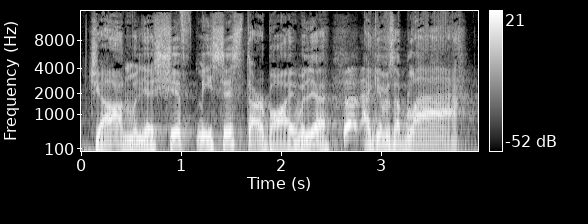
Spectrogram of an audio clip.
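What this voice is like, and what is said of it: Exaggerated Waterford Irish accent. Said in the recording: “put on the biggest Waterford accent you can, boy ... That's no good, boy.”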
